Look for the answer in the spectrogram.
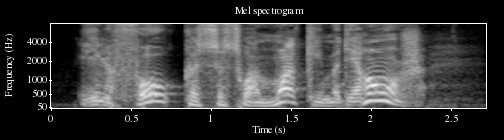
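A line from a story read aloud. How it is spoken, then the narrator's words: Loud exclamation. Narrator (French): s'écria mon père fortement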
